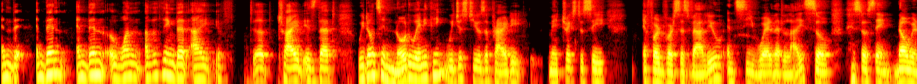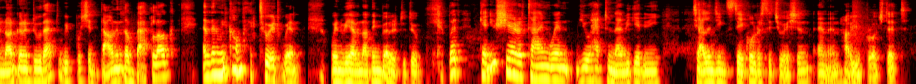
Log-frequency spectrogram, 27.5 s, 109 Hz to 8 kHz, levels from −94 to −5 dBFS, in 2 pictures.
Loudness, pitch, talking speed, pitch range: -24 LUFS, 120 Hz, 200 wpm, 110-155 Hz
